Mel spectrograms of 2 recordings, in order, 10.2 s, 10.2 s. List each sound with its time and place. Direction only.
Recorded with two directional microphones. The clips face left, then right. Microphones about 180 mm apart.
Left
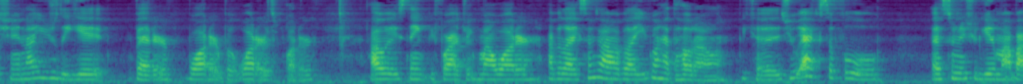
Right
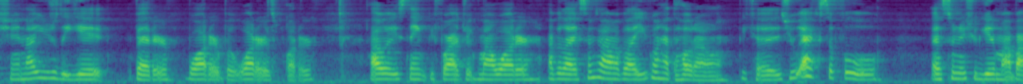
0.0 s a woman's voice: 35° right (ahead or behind)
